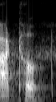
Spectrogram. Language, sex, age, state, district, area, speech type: Odia, male, 18-30, Odisha, Balasore, rural, read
